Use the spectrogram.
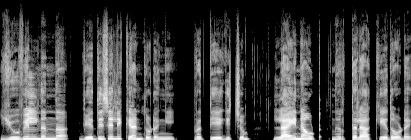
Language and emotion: Malayalam, neutral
